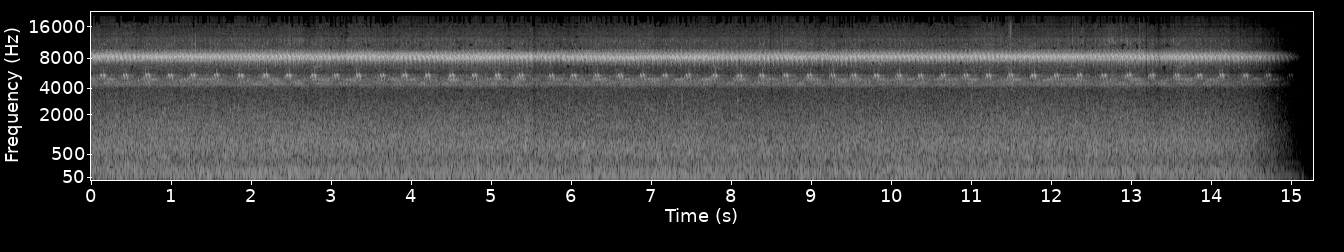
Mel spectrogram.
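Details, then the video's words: Crickets keep up a long, even performance by a flowing stream: one shrill continuous trill and a second rhythmic pulsing chirp about three per second, water babbling throughout, everything fading out at the end. "CRICKETS AND WATER STREAM SOUND EFFECT"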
